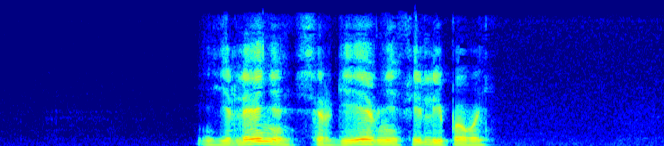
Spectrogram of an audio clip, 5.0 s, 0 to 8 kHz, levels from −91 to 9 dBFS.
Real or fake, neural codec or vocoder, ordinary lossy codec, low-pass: real; none; AAC, 32 kbps; 7.2 kHz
